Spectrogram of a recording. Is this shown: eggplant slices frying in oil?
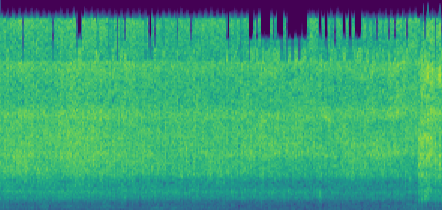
yes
